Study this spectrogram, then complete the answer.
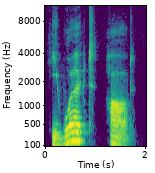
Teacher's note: you need to match that voiceless sound C with our voiceless option T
